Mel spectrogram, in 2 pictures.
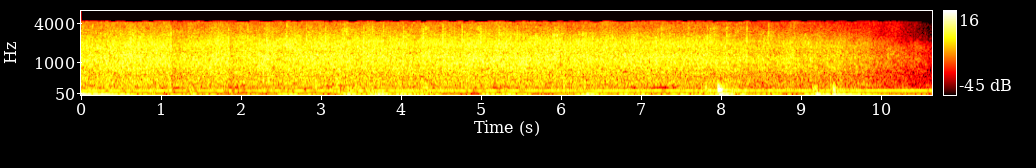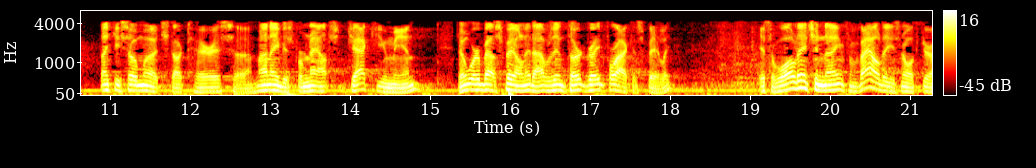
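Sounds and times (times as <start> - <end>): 
audience applause welcoming a former state senator to the stage: 0.0 - 10.7
speech: 10.9 - 18.2, 19.1 - 21.2.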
